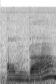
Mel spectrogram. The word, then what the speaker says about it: en bas: en bas, ما بنطقش الأس, دي معناها في الأسفل أو الطابق الأرضي.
